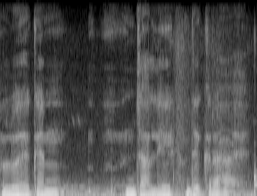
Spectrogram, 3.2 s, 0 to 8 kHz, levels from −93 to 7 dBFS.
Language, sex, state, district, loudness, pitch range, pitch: Hindi, male, Assam, Hailakandi, -15 LUFS, 125-135 Hz, 135 Hz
